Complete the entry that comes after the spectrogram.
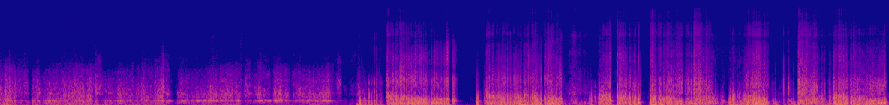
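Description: Fingertips and nails of both hands scratch a soft black foam windscreen fitted over a large studio microphone. The result is a dense, irregular, low, rumbling scratch with a faint steady hum under the first few seconds. After about six seconds it grows louder and fuller, with brief near-silent breaks.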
